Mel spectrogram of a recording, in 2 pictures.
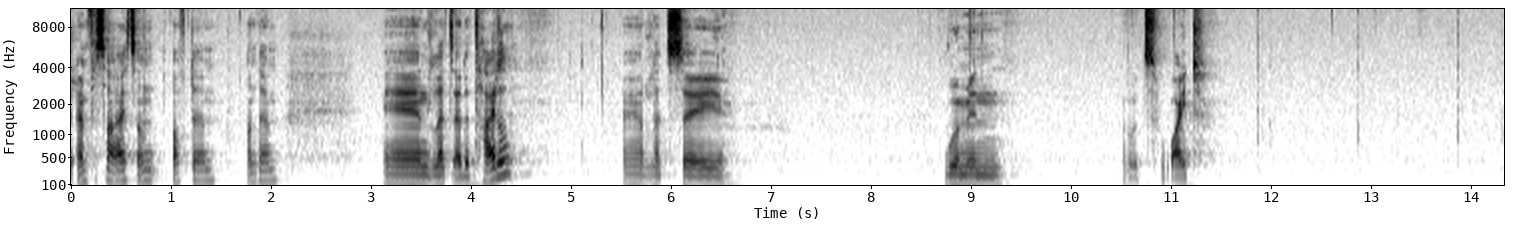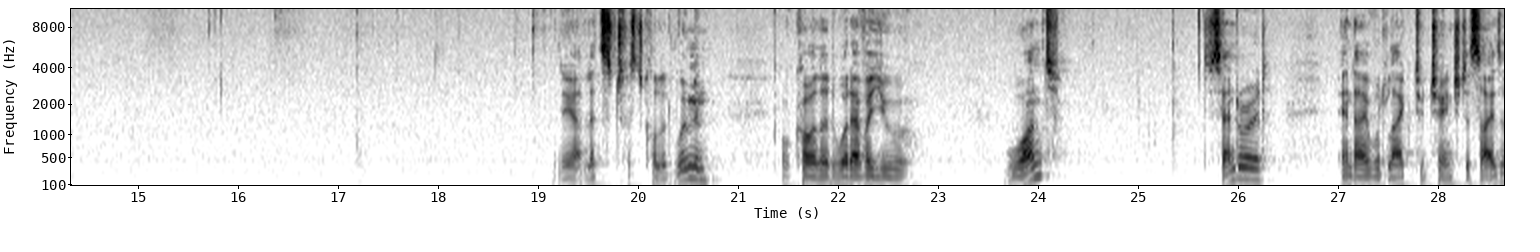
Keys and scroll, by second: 4.5 t, 9.0-10.3 typing, 13.0 super+a, 19.1 space, 20.0 BackSpace.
